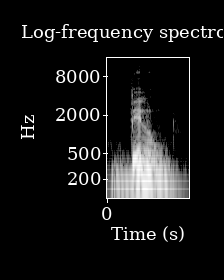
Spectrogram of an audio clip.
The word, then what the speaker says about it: Belluno: No Vêneto original eles não falam assim, eles não falam Belluno, então eles vão falar Bellum.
